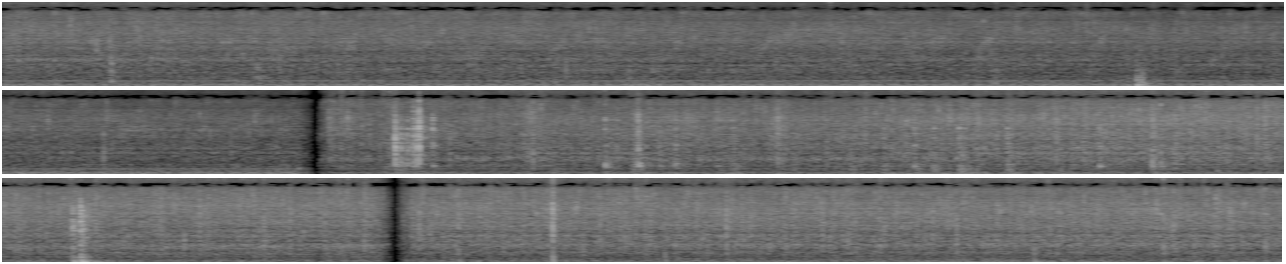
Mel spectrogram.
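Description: Beef steak, meatballs and vegetables sizzling steadily in a hot grill pan, with a few sharp clicks along the way.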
